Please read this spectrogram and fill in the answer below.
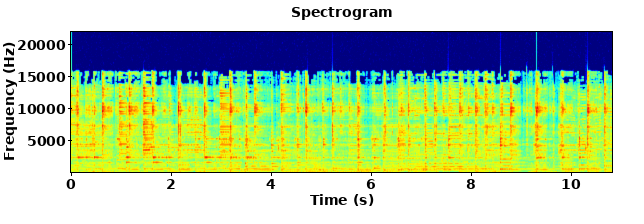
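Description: Acoustic bluegrass band playing an instrumental break without vocals: picked mandolin over strummed acoustic guitars.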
